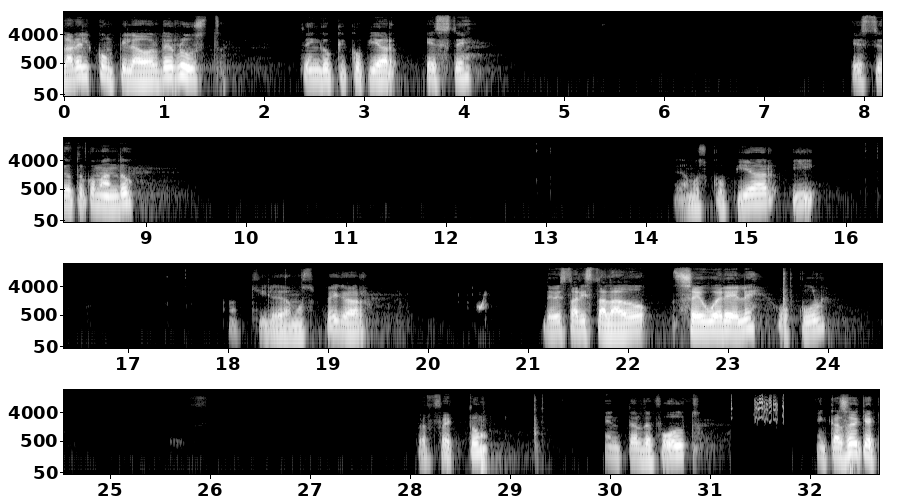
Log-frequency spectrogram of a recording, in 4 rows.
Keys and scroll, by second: 20.5 Right, 23.5 Return, 29.3 Return.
